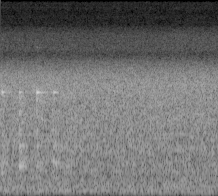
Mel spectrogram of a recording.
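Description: A steady rushing noise, with a few faint voice-like sounds in the first half second.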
